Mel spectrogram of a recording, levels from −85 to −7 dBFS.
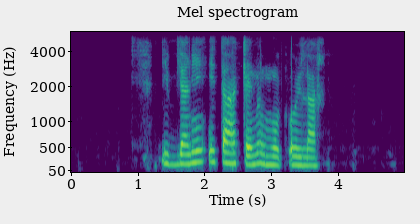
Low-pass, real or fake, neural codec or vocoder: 5.4 kHz; fake; codec, 16 kHz in and 24 kHz out, 1.1 kbps, FireRedTTS-2 codec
